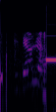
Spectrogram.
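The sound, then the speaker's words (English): A short stretch of muffled talk is followed by a single steady telephone keypad tone, clear and fairly loud, held for a moment at the end. “So I need you to call on three ways.”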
